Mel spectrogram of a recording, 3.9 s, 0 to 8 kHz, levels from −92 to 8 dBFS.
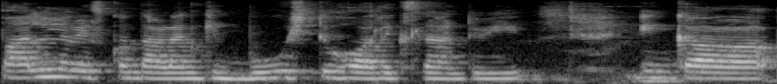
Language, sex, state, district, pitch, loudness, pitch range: Telugu, female, Telangana, Nalgonda, 210 Hz, -24 LUFS, 200-225 Hz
